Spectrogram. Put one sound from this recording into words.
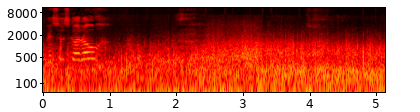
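Wind rumbles steadily across the microphone outdoors.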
